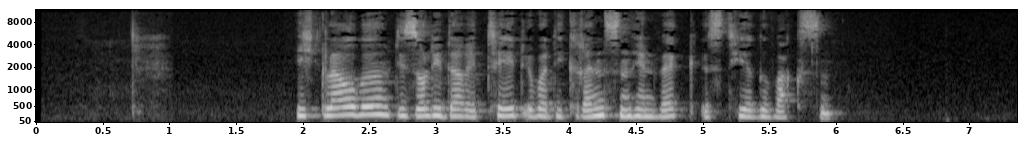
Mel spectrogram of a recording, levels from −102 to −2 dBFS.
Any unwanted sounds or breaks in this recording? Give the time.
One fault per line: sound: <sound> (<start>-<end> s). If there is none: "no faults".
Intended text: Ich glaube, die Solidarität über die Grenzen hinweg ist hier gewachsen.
no faults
